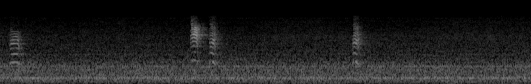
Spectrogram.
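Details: Pet zebra finches bathing for the first time in a larger new cage: three brief, nasal calls, one of them a quick pair, separated by pauses against constant low background hum.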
